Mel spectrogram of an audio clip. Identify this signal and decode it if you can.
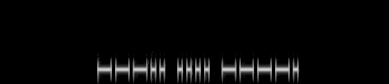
Morse code, heard as a keyed tone, about 28 wpm, 700 Hz. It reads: 8H9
